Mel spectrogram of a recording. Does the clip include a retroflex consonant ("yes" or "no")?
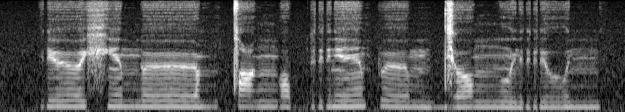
no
